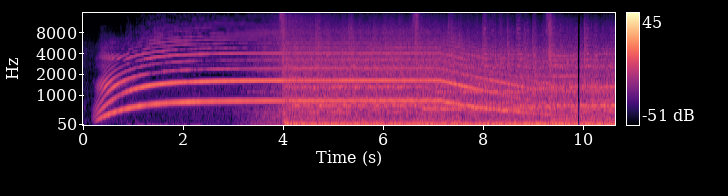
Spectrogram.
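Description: A siren winds up to a steady high wail within about a second and a half, holds, and begins winding down about seven seconds in. It is sounded by the button press that marks the plant's official opening. Music comes in underneath about four seconds in.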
